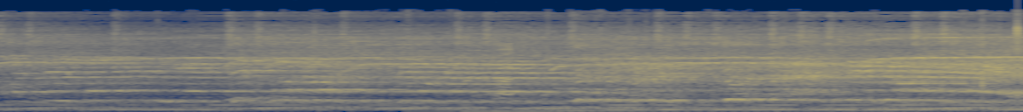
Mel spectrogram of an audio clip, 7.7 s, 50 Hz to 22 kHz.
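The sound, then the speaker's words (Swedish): A large stadium crowd at a futsal match roars and chants steadily for several seconds after AFC scores against Hammarby to go 2-0, a goal by Josef Ibrahim. A dense wall of voices with sustained sung tones rises over the noise, loud throughout with a brief surge near the end. “publiken helt galen.”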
